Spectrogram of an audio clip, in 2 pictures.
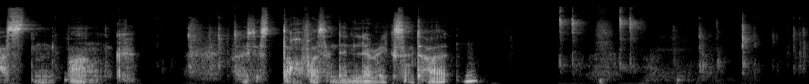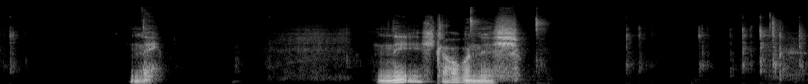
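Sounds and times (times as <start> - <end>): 
speech: 0.1 - 1.2, 2.4 - 4.9, 9.4 - 9.7, 11.9 - 13.4
typing on mobile phone keys: 5.6 - 8.4, 14.3 - 16.1.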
